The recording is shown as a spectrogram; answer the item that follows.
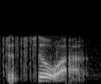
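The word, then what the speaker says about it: Sosúa: How do you pronounce the place where you live in the Dominican Republic? – Okay, it's right now it's after 3, and correct pronunciation is Sisua.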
